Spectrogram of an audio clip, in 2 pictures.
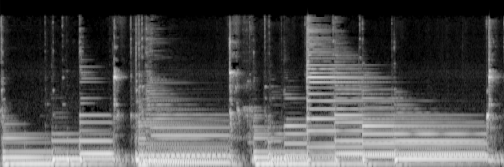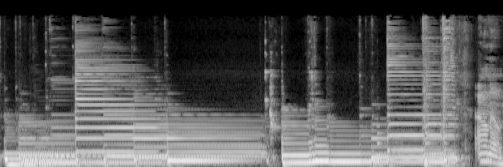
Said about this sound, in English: See, but um, I've been trying to find cool things like that. Just open voicing chords, because then whenever you can slip it in, because now it just sounds magical.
